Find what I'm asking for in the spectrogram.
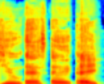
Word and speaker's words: USAA: You see it, USAA is behind it, and they're probably paying you got to say it right. It's USAA.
